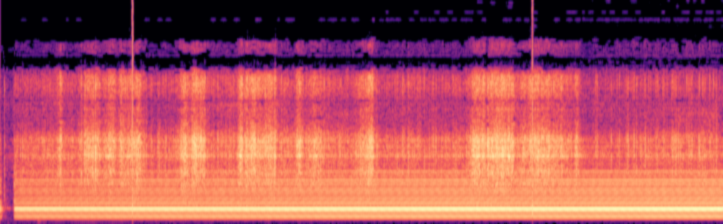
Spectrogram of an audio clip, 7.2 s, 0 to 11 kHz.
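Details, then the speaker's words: Western Electric 302 rotary desk telephone, F1 carbon transmitter on line test after dial tone is cut: faint crackling sizzle and scattered pops from the age-worn transmitter, too noisy, to be replaced. "we're gonna see if you can pick up that sizzling and popping noise that's associated with this f1 transmitter"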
